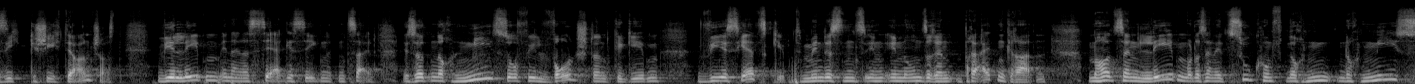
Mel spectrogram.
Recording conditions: large echoing room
